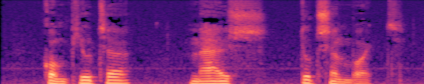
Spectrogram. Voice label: "computermuistoetsenbord", Dutch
